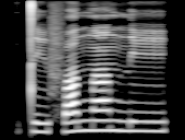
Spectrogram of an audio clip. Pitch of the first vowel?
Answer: low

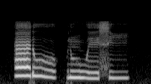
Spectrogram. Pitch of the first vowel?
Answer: high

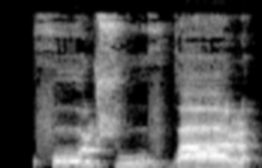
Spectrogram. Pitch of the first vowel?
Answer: high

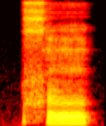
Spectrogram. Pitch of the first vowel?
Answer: low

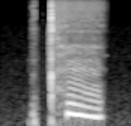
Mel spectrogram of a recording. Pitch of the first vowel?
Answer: falling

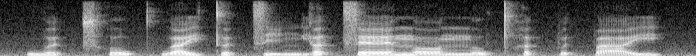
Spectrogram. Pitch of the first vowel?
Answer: rising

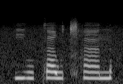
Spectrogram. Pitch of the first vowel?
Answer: low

